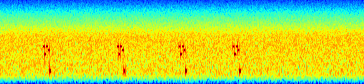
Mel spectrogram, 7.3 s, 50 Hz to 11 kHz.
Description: Five-tone selective call (EIA), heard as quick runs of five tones, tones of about 30 ms, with radio hiss and a squelch burst at the end. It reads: 95977 95977 95977 95977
